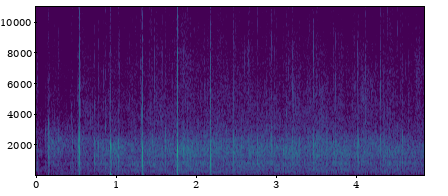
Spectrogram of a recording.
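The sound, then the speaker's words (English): A church audience applauds together to thank those who make the place welcoming: a steady wash of many hands clapping, with a few sharp, louder individual claps popping out at a regular beat during the first couple of seconds. “So I just want to, let's together just clap and thank those.”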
